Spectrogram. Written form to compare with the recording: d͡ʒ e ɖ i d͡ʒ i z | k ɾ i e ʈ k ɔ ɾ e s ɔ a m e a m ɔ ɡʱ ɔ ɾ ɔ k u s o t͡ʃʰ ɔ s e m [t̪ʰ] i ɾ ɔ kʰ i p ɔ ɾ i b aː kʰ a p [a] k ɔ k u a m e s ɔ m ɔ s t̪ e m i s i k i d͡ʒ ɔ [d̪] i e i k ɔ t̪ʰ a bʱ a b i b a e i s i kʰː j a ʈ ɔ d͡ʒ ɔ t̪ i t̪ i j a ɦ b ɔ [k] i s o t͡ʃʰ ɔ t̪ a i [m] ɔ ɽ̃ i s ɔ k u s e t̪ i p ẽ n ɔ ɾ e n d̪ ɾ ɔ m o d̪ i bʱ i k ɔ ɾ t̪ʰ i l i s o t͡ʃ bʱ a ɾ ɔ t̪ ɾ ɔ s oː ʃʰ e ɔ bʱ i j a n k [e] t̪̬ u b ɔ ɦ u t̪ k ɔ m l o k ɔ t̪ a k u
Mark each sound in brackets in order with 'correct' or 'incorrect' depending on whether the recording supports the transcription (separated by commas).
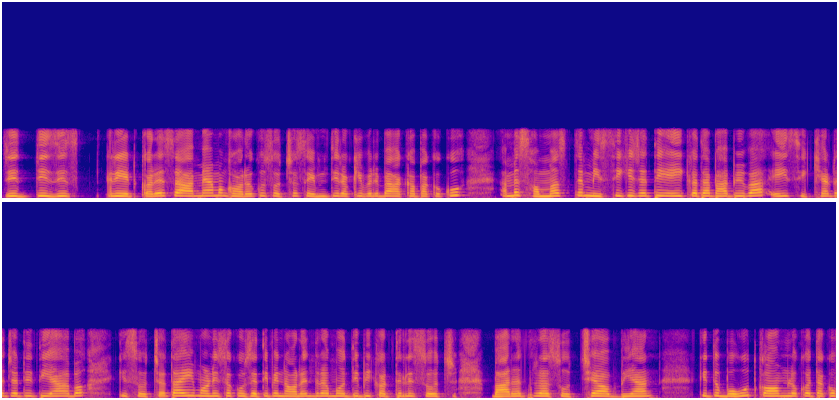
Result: incorrect, correct, incorrect, correct, correct, incorrect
